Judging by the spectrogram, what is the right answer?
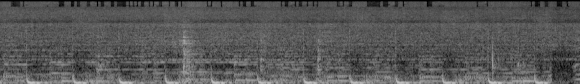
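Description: Bacon frying in a pan for a creamy vegetable soup, a steady close sizzle with a rhythmic scraping of stirring repeating about once a second throughout, with no talking.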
